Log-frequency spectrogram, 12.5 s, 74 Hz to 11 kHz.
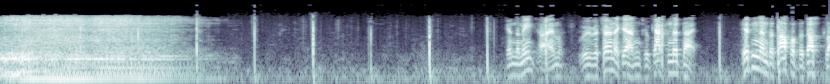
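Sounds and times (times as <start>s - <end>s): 
cold airplane engine roaring and revving during takeoff: 0.0s - 3.6s
faint hum: 0.0s - 12.4s
speech: 7.7s - 10.5s, 11.1s - 12.4s.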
